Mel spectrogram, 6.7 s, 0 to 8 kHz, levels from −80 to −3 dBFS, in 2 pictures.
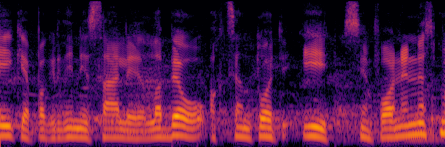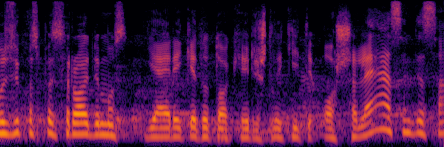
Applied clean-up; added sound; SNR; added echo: none; none; none; none.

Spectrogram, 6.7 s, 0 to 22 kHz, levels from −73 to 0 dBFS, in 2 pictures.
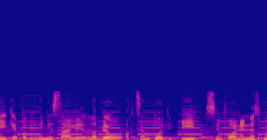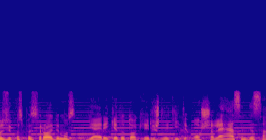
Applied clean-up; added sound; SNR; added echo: none; Alarm / Car; 17 dB; none.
